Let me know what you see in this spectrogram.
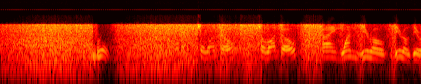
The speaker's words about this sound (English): So you hear all that static and it's very very noisy. it's kind of painful oh, the signal to listen. To. fades in and out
